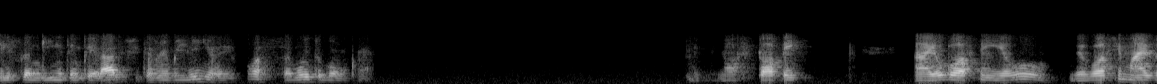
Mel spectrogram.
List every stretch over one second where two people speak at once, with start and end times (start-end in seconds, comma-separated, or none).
none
